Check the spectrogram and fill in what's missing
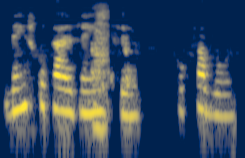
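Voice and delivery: low, soft sultry purr; femme fatale. Shown as a demonstration. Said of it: "vou fazer uma voz sensual agora".

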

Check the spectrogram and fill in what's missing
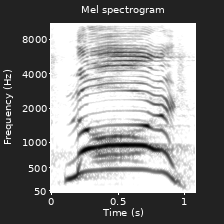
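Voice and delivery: high, loud cry for help; desperate cry. Retold or imitated. Peter sinking in the water, crying out a high loud plea. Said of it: "what's the first thing he said".

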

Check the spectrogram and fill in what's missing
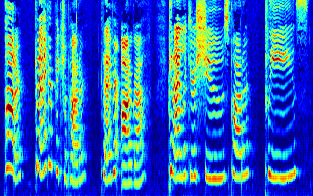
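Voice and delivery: high, loud, eager mocking imitation; Colin. A narrator's reading. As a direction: gush like a pestering fan, cruelly exaggerated. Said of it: "cruel but accurate impression of Colin".

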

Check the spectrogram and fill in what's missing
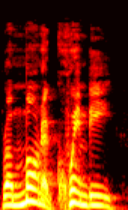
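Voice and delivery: loud, high reproach by full name; stern parental reprimand; scolding mother. Acted. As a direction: call the culprit out sternly. Mother scolds naughty child.

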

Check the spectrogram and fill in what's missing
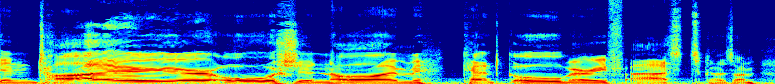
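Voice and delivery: put-on high, slow, creaky old complainer; old tortoise voice. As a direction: groan it out like an aching old tortoise.

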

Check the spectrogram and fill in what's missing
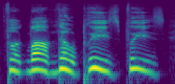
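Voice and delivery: loud, high retold begging; freaking out. Child begs mom to stop the ritual, panicked. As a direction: beg mom desperately, voice pushed up and loud. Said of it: "like, freaking out".

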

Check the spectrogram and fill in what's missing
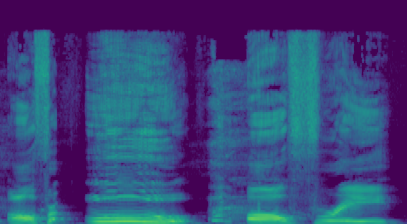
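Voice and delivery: loud, high, whooping chant; excited cry. Pretend. Echoing slogan with wild cry.

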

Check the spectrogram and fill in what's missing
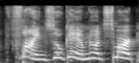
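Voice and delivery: high-pitched mock huff; puffy, wounded retort. Insulted date conceding to her, huffy. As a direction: give in with exaggerated hurt pride. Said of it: "he got really kind of puffy".

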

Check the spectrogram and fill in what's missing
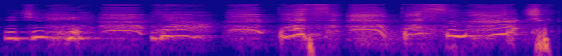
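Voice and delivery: high, giggly mock fan voice; excited fan voice. Fans react to her hot content, high and giggly. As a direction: squeal it like a thrilled fan. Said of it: "That's what they be saying".

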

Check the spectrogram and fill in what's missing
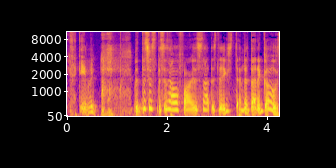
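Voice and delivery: squealing high through laughter, rushed; can't get the words out for laughing; laughing disbelief. Real, not acted. Telling viewers about the catfish, laughing in high disbelief. Cracking up at the absurdity.

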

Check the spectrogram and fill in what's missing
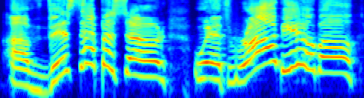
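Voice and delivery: high, slow showbiz announcer. Acted. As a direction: stretch out the host's name. Hammed-up segment announcement.

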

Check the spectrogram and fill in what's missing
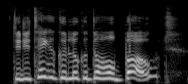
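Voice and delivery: high-pitched pirate character voice; inquiring pirate. A narrator's reading. One pirate asks the other about the stolen boat, high and inquiring.

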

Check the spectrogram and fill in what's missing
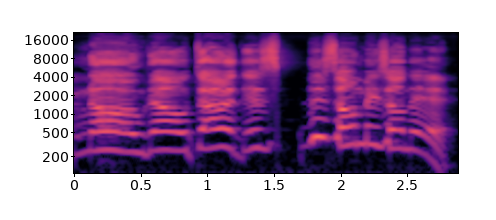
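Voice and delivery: high-pitched imitation of frantic pleading; mock panicked warning. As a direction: plead high as if calling someone back. Warns man jumping into the water.

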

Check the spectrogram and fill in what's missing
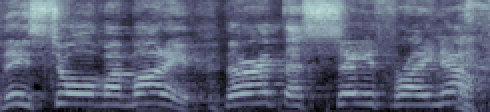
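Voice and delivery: frantic shouting. Acted. Acting out frantic heist call.

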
